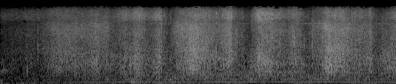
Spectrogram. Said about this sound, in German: So rascheln die Kokablätter, die Bauer Justo Quispe auf dem Sportplatz von San Pedro Pichari trocknet. Ein winziges Dorf am Ostabhang der Anden Perus.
